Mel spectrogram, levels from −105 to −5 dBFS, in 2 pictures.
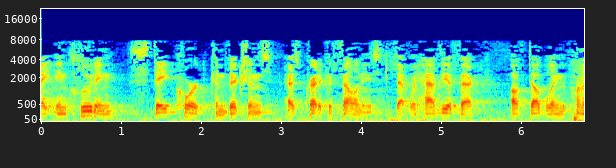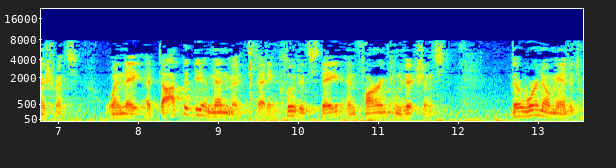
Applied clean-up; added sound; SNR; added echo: none; none; none; none.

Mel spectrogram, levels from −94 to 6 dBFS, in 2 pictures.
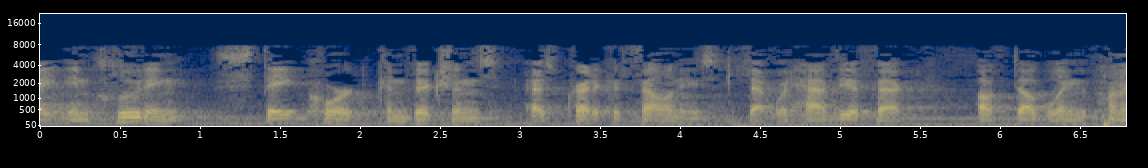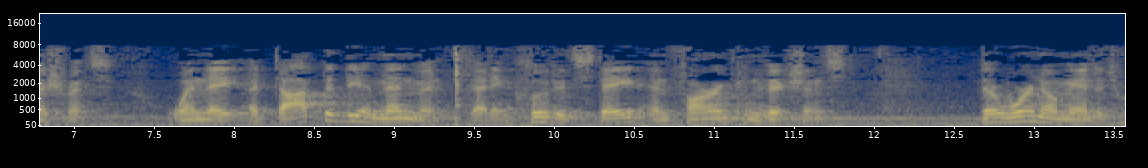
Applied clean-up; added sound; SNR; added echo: none; Piano; 19 dB; none.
